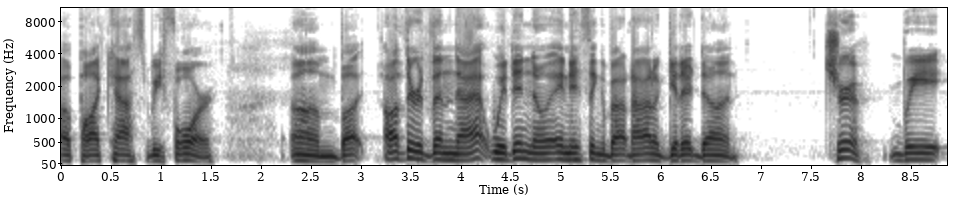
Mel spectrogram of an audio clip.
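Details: Adult man with Friedreich's ataxia, which causes slurred speech said to be audible in his talk; dysarthria (slurred speech) due to Friedreich's ataxia.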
